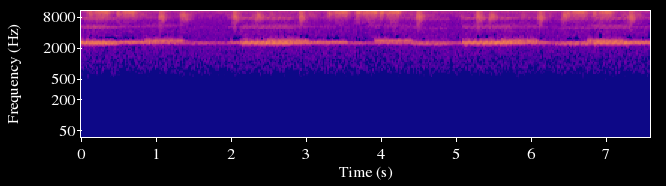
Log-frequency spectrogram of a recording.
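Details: Night chorus of crickets in Bulgarian grass on a warm summer evening, surround-recorded; continuous high-pitched trill wavering slightly in pitch, with sharper bursts of chirps above from other callers.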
